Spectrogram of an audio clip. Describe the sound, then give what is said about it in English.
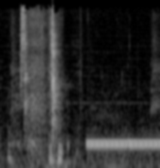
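A couple of brief rustling clicks, then a steady, loud telephone tone holds unbroken to the end, like a line being dialed before the call goes through. “Pick up your phone.”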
